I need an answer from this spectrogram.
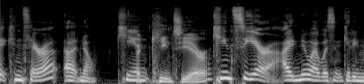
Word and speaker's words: quinceañera: Quinceañera. I knew I wasn't getting my syllables correct.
